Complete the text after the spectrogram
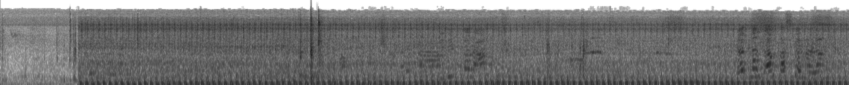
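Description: A motorcycle engine starts and idles with a steady, rapid throb.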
